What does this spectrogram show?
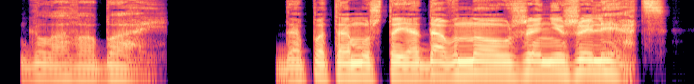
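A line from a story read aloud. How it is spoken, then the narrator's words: Growl. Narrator (Russian): Прорычал Вэйюэ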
